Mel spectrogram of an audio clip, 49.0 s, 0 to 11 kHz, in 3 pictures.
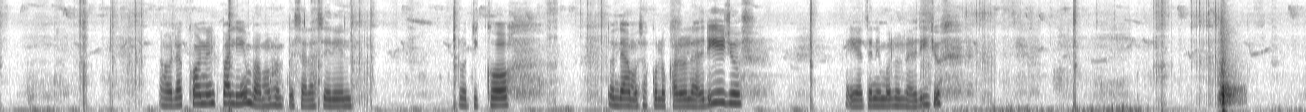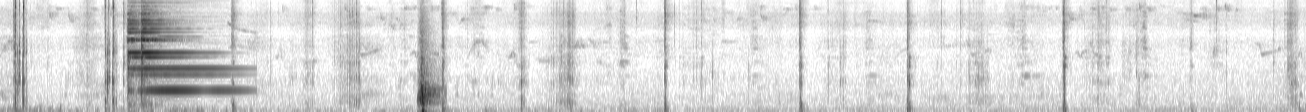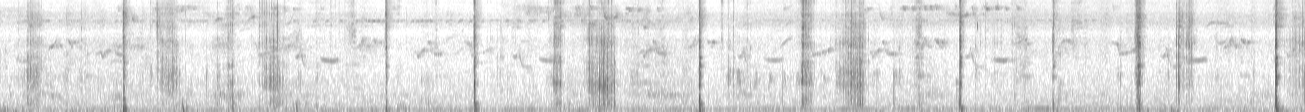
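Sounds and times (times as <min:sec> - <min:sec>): metal shovel clanging: 0:17.9 - 0:19.5.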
